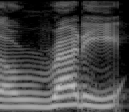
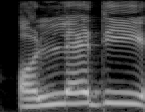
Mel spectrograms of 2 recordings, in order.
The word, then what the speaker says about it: already: I was already out of breath. I was already out of breath. Already 아니에요. Already 아니고 already. 알로 시작하는 발음들은 입술 쭉 내밀어서 already. 해 주시고요.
